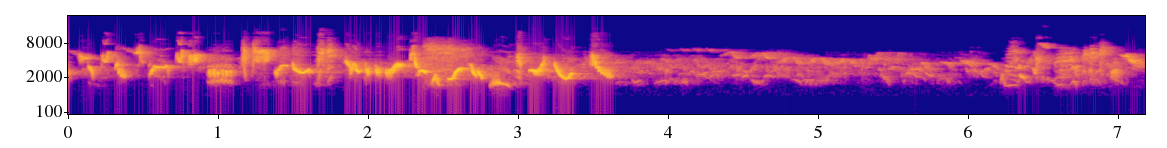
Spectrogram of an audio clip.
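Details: Garden warbler delivering a brisk, tumbling warble of varied slurred notes for about three seconds, then quieter, thin sustained notes and faint twitters follow.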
